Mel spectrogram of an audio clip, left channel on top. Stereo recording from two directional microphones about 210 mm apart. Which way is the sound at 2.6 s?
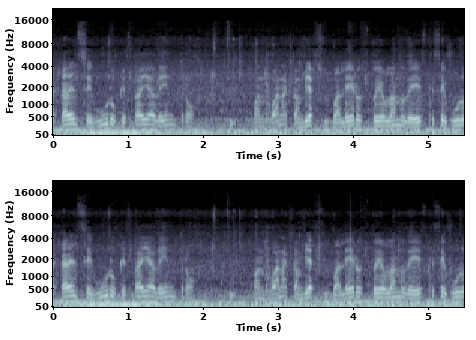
10° left (ahead or behind).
